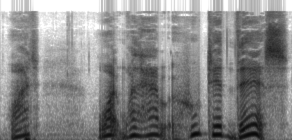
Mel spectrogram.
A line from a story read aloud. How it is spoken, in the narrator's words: Thomas cried out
